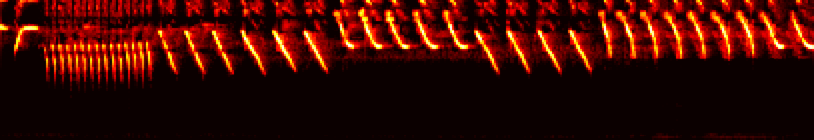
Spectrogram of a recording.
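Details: Belgian canary song opening with a quick buzzy trill, followed by a series of clear downslurred whistled notes repeated about four times a second, with brief shifts in pitch between phrases.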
